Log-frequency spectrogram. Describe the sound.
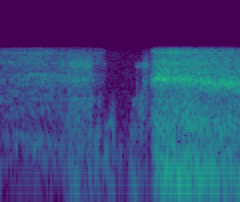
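A deep, breathy exhale through the mouth during a relaxation exercise: soft airy rushing that dips briefly, then swells into a fuller, steady outward breath, with no talking.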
